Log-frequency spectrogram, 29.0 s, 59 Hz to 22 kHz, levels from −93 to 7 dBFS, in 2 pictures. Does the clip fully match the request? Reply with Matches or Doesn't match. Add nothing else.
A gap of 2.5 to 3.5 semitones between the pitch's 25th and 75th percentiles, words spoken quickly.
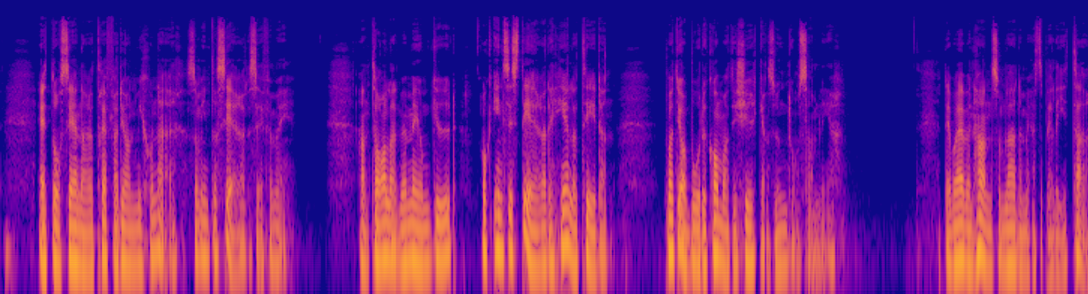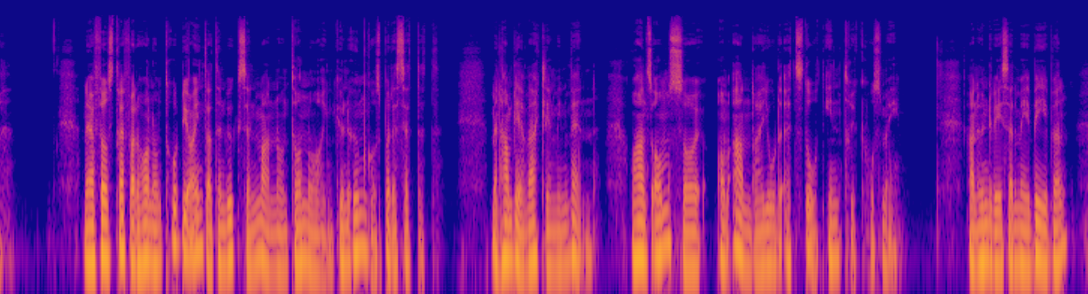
Doesn't match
